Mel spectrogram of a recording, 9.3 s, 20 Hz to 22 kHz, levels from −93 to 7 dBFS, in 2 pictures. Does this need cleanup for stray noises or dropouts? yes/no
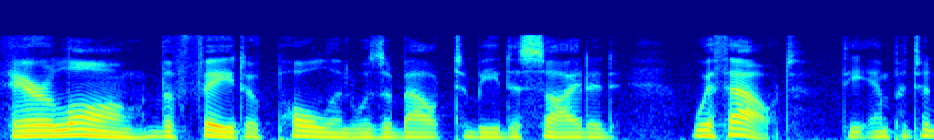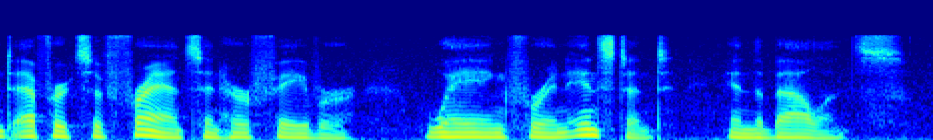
no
